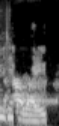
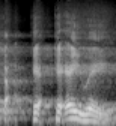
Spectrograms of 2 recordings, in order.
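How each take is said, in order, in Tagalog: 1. Ang mga patinig na a ay plain, tuwid na tunog. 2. Ang mga patinig na a ay may glide, parang letter name sa English. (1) "it's only a straight a" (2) "You will not say kaaway"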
